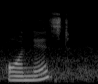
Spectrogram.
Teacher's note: But if I say the word honest, the sound of H is not produced, instead a sound of O is produced, and O being a vowel, we will use and there and not a.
